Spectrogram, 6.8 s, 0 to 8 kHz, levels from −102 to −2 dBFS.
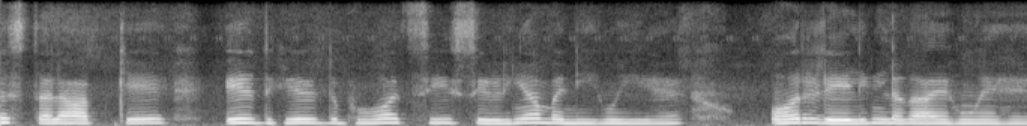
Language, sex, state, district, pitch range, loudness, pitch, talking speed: Hindi, female, Jharkhand, Ranchi, 220-235 Hz, -16 LUFS, 225 Hz, 150 wpm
